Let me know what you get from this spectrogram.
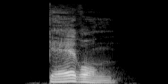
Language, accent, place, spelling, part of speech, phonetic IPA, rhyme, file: German, Germany, Berlin, Gärung, noun, [ˈɡɛːʁʊŋ], -ɛːʁʊŋ, De-Gärung.ogg
- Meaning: fermentation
